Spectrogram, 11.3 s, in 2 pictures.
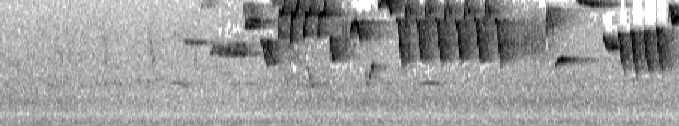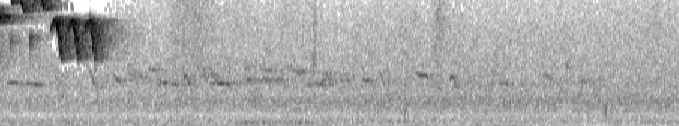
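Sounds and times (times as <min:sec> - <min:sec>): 
Eurasian wren trilling song: 0:00.0 - 0:10.6
low hum: 0:00.0 - 0:11.3.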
